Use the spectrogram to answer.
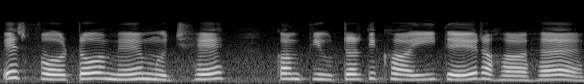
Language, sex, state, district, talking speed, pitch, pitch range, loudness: Hindi, female, Madhya Pradesh, Katni, 90 wpm, 235 Hz, 220-255 Hz, -15 LUFS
